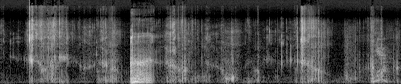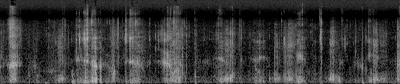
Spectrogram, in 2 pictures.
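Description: Loud crunchy chewing fills the whole stretch, a steady rhythm of crisp bites and munching with short pauses between, and no talking over it.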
